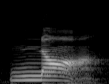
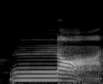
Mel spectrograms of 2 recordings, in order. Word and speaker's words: gnaw: First of all, notice that silent G gnaw gnaw it starts with a an N sound not to not.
